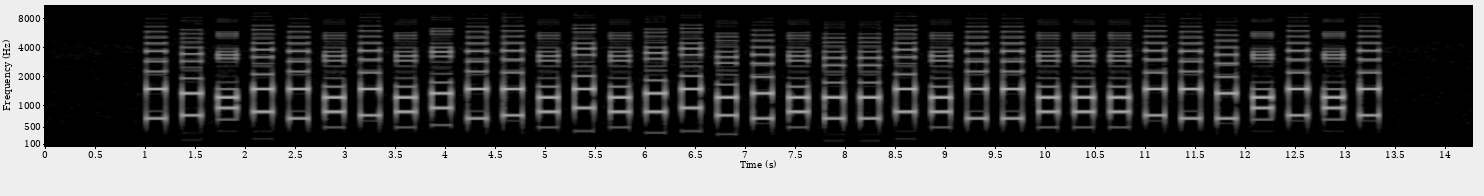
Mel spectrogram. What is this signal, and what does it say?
DTMF, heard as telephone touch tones, dialled by machine, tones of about 190 ms. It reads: 35*937670367#78#427119733777632*6*6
